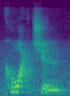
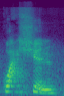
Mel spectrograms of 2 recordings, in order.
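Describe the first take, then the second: First: The ending is said with a ch sound. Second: The ending is said with a sh sound. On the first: The speaker calls it right. "The sound of ch, not the sound of sh" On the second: The speaker calls it wrong. "most of us pronounce it as wrong. We say question"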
